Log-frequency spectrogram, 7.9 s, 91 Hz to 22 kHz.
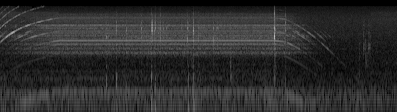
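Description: Toshiba MK1401GRRB 15,000 rpm 2.5-inch SAS hard drive spinning up, its whine rising and settling into a steady pitch about a second in. A few sharp head clicks follow as the drive initialises, the loudest just before five and a half seconds in. Then the whine falls away as the spindle spins down.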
